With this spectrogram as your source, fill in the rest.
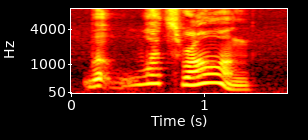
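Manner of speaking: anxious, worried voice, pitched very high. A girl asks another girl who has started crying, anxious. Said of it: "said Sweetie Belle anxiously".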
